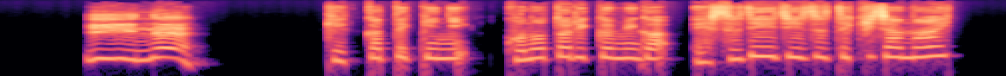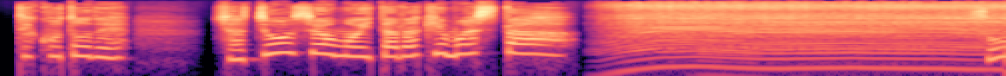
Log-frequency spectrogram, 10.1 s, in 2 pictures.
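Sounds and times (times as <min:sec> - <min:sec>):
speech: 0:00.4 - 0:08.4
chainsaw running: 0:07.9 - 0:10.0.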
